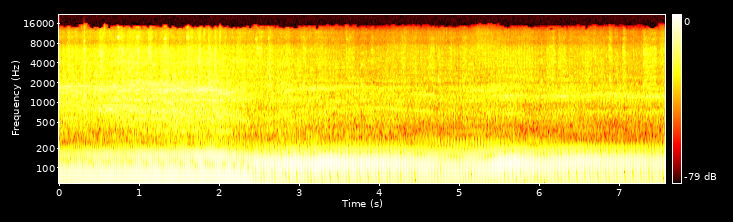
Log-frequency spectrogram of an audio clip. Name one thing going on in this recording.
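A small off-road vehicle's engine hums steadily as it drives over grass.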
